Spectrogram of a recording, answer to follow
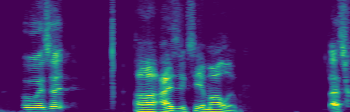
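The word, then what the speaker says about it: Seumalo: Guard from Philadelphia who is it uh Isaac siamalu that's correct that's the correct pronunciation so is the official Eagles former Eagles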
